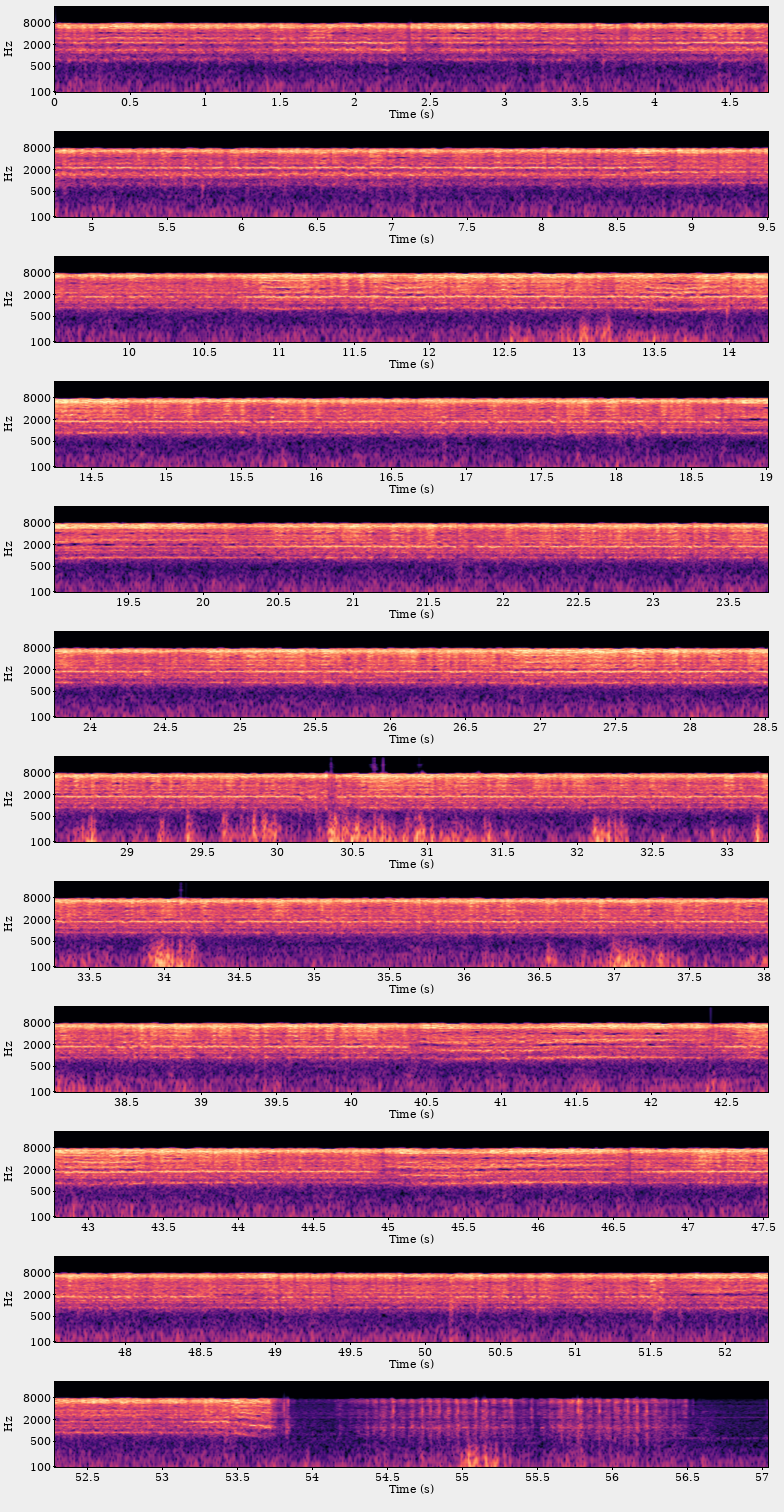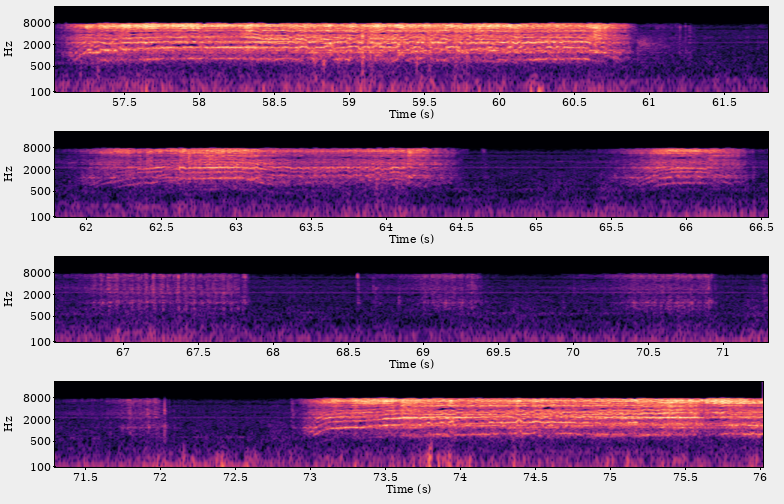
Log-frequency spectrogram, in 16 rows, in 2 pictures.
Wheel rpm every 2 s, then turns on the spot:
200, 200, 200, 200, 210, 230, 230, 230, 230, 230, 230, 230, 230, 230, 230, 240, 230, 230, 240, 240, 220, 230, 220, 230, 230, 230, 200, 40, 80, 200, 80, 100, 30, 30, 10, 20, 80, 190.
54-56 60-62 64-70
